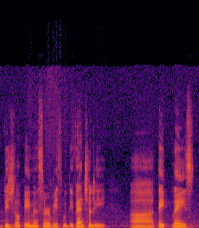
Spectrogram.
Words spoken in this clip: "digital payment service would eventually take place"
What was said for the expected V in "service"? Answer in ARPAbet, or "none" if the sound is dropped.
V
